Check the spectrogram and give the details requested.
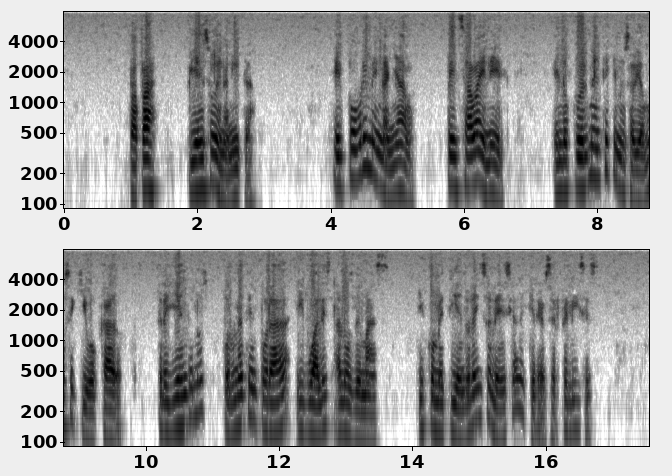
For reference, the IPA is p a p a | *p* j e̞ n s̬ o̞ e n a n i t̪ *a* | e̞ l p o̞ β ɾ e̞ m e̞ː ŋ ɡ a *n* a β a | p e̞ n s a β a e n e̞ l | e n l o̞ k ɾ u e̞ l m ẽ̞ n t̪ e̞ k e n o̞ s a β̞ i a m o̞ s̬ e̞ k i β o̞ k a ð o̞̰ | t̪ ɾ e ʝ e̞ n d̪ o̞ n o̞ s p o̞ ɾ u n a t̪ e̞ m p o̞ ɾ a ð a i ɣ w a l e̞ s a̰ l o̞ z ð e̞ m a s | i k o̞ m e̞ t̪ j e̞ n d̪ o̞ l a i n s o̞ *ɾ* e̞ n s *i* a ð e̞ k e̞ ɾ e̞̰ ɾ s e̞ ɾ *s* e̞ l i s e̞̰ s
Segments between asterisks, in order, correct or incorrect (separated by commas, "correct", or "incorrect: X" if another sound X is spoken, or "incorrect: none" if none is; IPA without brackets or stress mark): correct, correct, incorrect: ɲ, incorrect: l, incorrect: j, incorrect: f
